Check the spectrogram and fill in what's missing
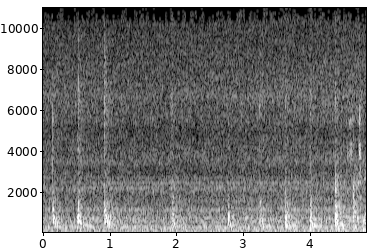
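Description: Sharp metallic taps on a manual machine tool, struck to release it from a large drill spindle, about eight spaced knocks over a steady hissing machine-shop background, close and fairly loud.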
